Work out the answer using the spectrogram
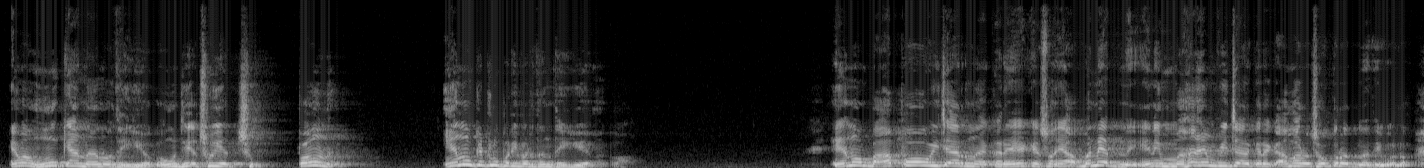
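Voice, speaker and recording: Gravelly high-voiced Gujarati man preaching. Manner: storytelling, asks the audience questions. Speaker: guru giving a religious discourse. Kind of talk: sermon.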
